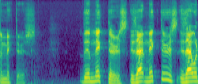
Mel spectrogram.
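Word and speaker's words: Michter's: Is that Mictors? Is that what it's called? How it's pronounced? Yeah, it's called Mictors. They do rye and regular bourbon. This is the Mictors American.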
